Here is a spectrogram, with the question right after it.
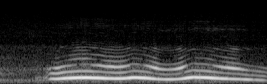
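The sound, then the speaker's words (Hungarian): A voice imitates a wolf's howl: one long, sustained wavering tone, fairly loud, that rises, dips and slowly falls away over about two seconds, with no talking. “A róka farkas hangját utánozva felelt ki neki.”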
